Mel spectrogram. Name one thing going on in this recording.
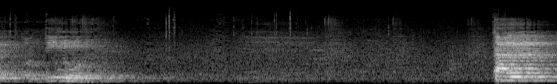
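A man speaks with animation into a microphone, heard through loudspeakers in a large echoing room.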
